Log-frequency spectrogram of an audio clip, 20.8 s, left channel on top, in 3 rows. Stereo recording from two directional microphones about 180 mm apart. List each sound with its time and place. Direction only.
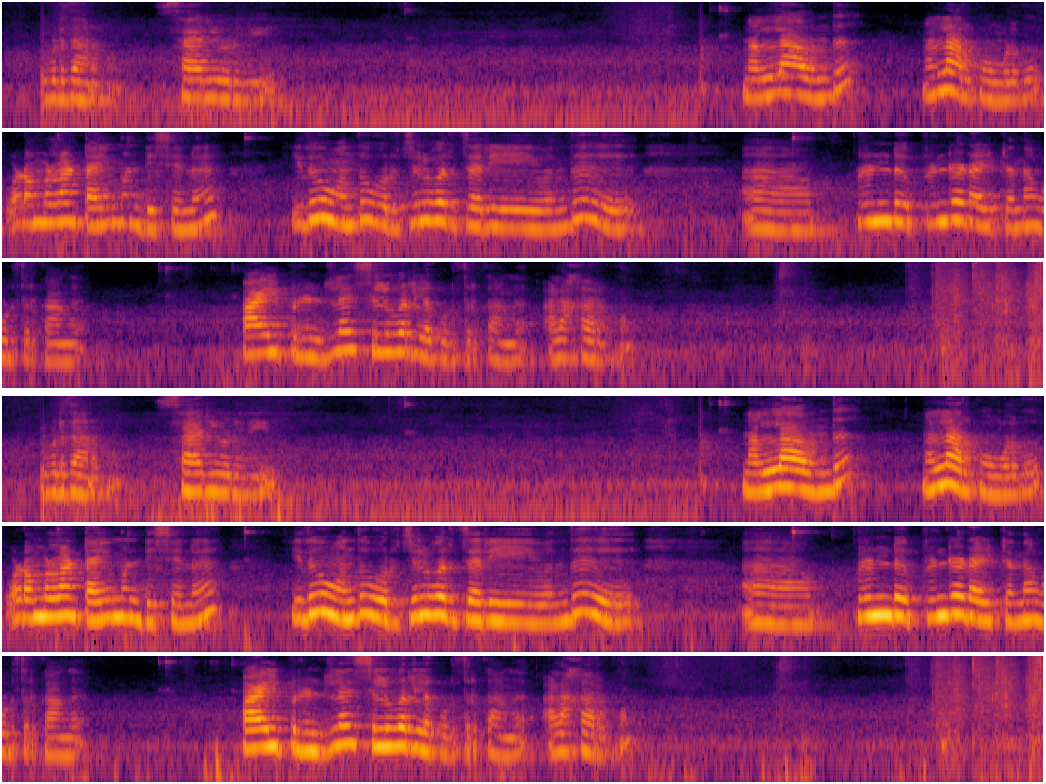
4.9 s a woman's voice: 45° right (ahead or behind)
15.4 s a woman's voice: 45° right (ahead or behind)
